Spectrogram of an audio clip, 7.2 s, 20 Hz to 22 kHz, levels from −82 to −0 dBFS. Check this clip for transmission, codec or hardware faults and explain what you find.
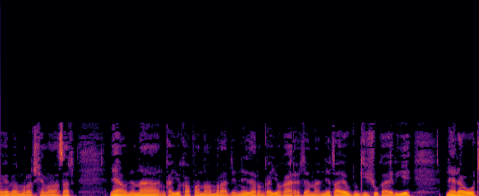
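There's one problem, and it runs through the whole clip: likely MP3 compression at a low bitrate, maybe around 32 kbps. Nothing comes through above 8.3 kHz, and the speech sounds watery and swirly as weak frequency lines drop in and out.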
